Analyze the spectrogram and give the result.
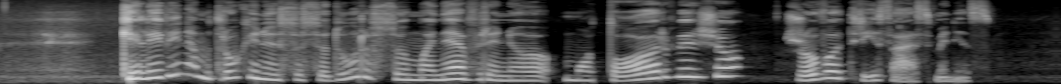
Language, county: Lithuanian, Kaunas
